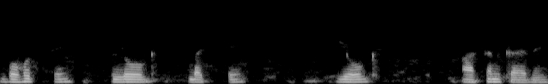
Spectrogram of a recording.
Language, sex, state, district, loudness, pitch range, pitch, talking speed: Hindi, male, Chhattisgarh, Bastar, -25 LUFS, 115-130 Hz, 120 Hz, 100 wpm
